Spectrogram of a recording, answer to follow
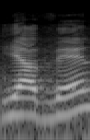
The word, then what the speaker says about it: Yahvé: Então, para ficar melhor, para a gente pronunciar, é que eles colocaram ali o A, né? A vogal A e a vogal E, que é Yahvé, né?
